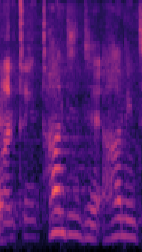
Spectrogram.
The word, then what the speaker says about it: Huntington: And I said it wrong. I said Hunting. Is it Huntington? Huntington. Yeah. Huntington. Yeah, like Huntington Beach.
